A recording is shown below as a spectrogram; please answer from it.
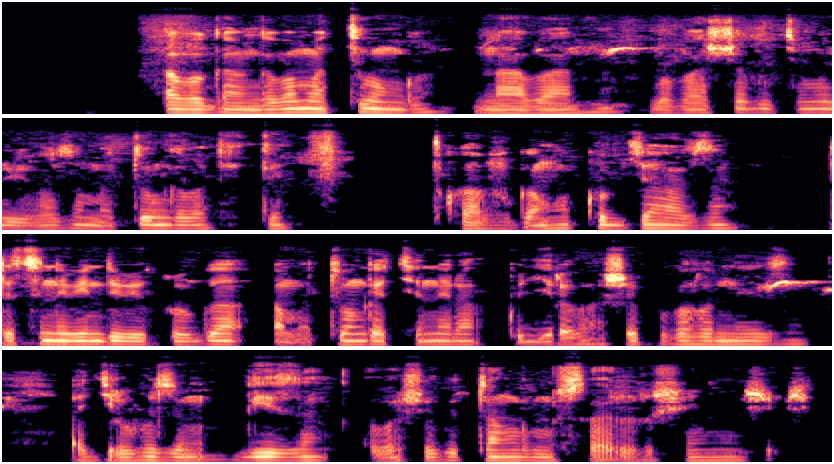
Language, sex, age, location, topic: Kinyarwanda, male, 25-35, Nyagatare, agriculture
